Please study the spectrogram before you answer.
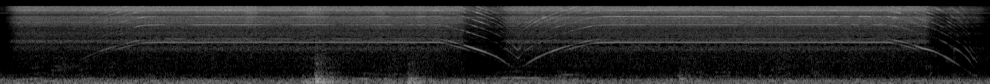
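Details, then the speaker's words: Steady high-pitched whine of a high-speed dental drill, dipping and rising as a 330 bur cuts the occlusal table of a maxillary first molar at full 1.6 mm depth during MODL amalgam cavity preparation. "I don't do the punch, but I right away go into the full depth, which this 3030 body is 1.6 mm, so I just go at the full depth, so which is safe because the depth needs to be 1.5 to 2 mm."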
